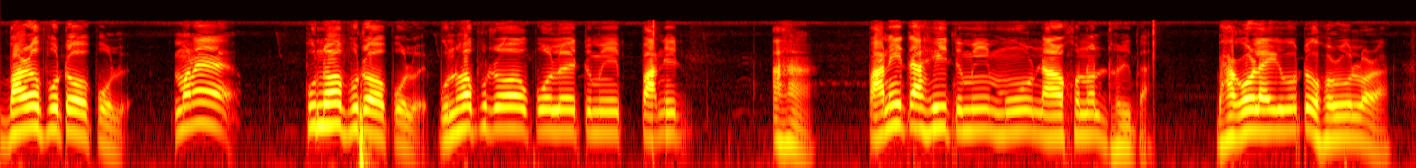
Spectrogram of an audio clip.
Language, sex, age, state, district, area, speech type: Assamese, male, 30-45, Assam, Lakhimpur, rural, spontaneous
